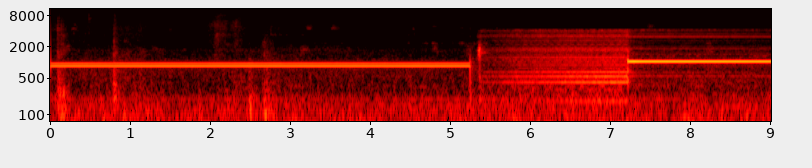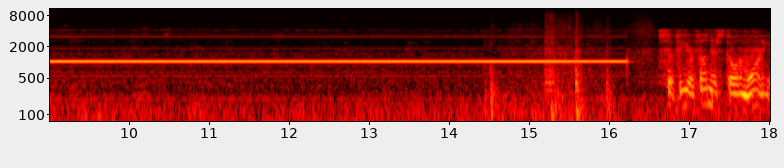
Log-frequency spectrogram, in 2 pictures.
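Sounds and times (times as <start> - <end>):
steady warning alarm tone: 0.0 - 5.2, 7.2 - 16.4
faint cluster of steady tones: 0.0 - 16.6.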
